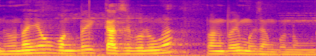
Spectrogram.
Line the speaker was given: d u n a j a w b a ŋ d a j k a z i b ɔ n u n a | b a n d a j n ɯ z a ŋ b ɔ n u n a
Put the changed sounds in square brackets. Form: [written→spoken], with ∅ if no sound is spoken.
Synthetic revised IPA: [d→n] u n a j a w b a ŋ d a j k a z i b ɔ n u [n→ŋ] a | b a [n→ŋ] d a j [n→m] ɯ z a ŋ b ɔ n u [n→ŋ] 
